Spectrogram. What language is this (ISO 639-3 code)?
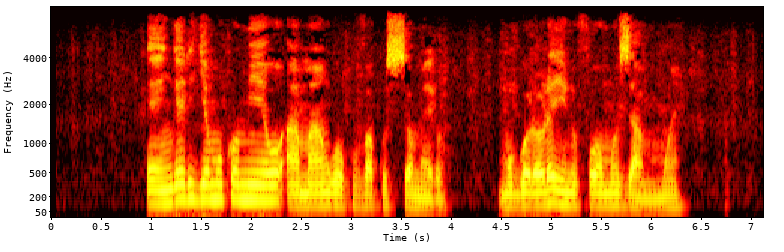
lug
